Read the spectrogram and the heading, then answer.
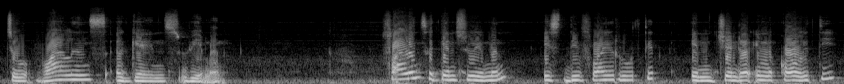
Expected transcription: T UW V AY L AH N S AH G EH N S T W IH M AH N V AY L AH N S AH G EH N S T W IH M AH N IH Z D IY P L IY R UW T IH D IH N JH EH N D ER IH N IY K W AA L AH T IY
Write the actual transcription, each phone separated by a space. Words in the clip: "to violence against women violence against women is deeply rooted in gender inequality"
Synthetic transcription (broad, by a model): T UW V AY L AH N S AH G EH N S T W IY M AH N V AY L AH N S AH G EH N S T W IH M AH N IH S D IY F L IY R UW T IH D IH N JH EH N D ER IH N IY K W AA L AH T IY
